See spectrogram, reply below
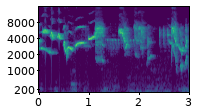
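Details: Captive Oriental magpie-robin (kacer) from a breeding aviary singing in 'ngerol' style, a non-stop rolling song: sweet whistled notes sliding down, then bursts of scratchy, buzzy chatter, with brief pauses.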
